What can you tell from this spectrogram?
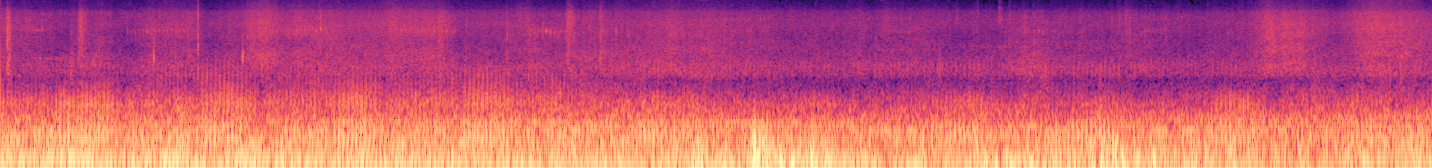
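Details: Pregnant black cat lying belly-up with her large belly being rubbed, purring in a steady, deep, continuous rumble with soft rhythmic pulsing throughout, one brief louder knock midway, faint background hum.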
